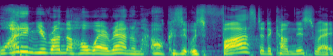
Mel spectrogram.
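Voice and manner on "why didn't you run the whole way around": frantic, panicked, freaking-out voice. Retelling what mum said when the speaker reached her, imitating mum freaking out. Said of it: "she's freaking out".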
